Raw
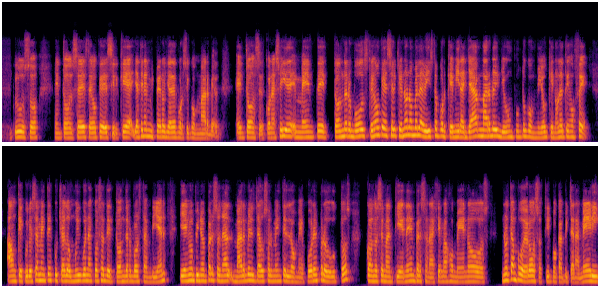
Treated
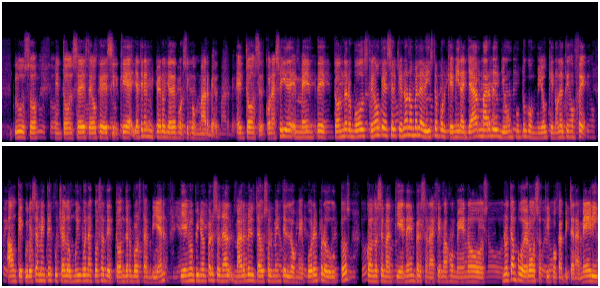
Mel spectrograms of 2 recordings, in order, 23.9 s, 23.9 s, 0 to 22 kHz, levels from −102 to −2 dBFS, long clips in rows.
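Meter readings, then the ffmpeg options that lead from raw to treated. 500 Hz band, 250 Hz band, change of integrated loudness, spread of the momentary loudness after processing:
-5.5 dB, -8.5 dB, -6.0 dB, 7 LU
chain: -filter_complex "[0:a]highpass=310,asplit=2[a][b];[b]adelay=408.2,volume=-17dB,highshelf=f=4k:g=-9.18[c];[a][c]amix=inputs=2:normalize=0,volume=-4.5dB"

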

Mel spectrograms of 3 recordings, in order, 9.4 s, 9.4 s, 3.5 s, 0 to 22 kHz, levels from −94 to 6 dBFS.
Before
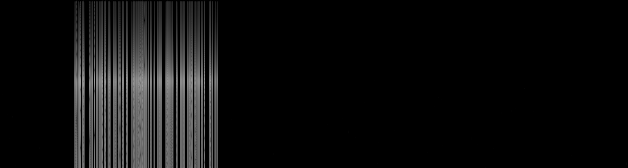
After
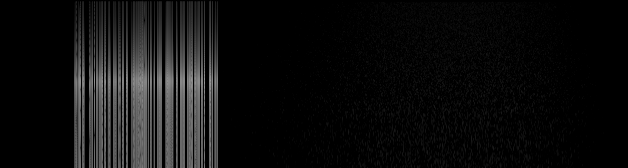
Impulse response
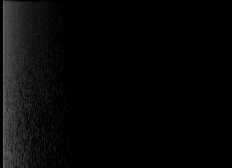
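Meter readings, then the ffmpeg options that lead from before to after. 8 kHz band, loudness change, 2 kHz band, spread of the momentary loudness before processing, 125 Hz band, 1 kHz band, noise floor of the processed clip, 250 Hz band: -2.5 dB, -2.5 dB, -2.5 dB, 4 LU, -2.5 dB, -2.5 dB, -85 dBFS, -2.5 dB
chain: -af "dynaudnorm=f=820:g=5:m=16dB,volume=-6dB"

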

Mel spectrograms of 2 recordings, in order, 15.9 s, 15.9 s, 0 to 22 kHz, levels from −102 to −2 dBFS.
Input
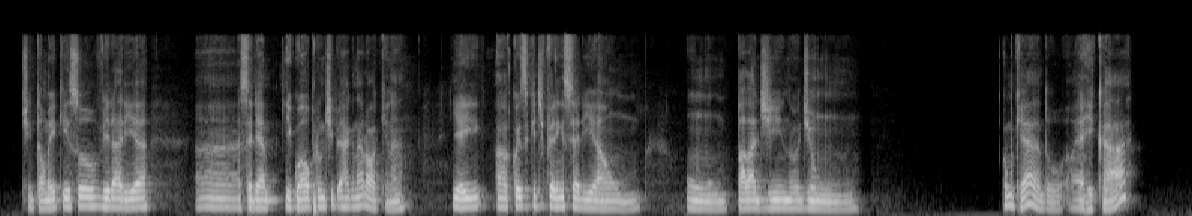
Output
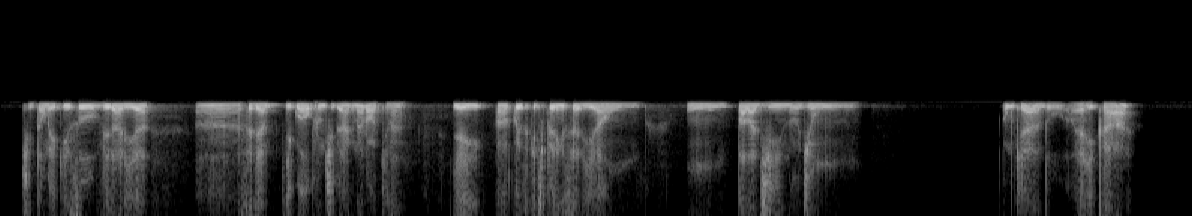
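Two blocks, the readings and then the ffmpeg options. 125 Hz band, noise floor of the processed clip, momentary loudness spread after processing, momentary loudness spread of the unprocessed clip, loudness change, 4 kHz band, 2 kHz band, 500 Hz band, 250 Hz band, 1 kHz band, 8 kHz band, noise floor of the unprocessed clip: under -35 dB, under -85 dBFS, 13 LU, 11 LU, +1.5 dB, +18.0 dB, -2.5 dB, under -25 dB, under -35 dB, -14.0 dB, under -40 dB, -81 dBFS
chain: -filter_complex "[0:a]lowshelf=f=190:t=q:w=3:g=-12.5,acrossover=split=200|780[a][b][c];[a]alimiter=level_in=12dB:limit=-24dB:level=0:latency=1,volume=-12dB[d];[d][b][c]amix=inputs=3:normalize=0,lowpass=f=3.1k:t=q:w=0.5098,lowpass=f=3.1k:t=q:w=0.6013,lowpass=f=3.1k:t=q:w=0.9,lowpass=f=3.1k:t=q:w=2.563,afreqshift=-3700,asplit=2[e][f];[f]adelay=44,volume=-14dB[g];[e][g]amix=inputs=2:normalize=0,volume=-4.5dB"

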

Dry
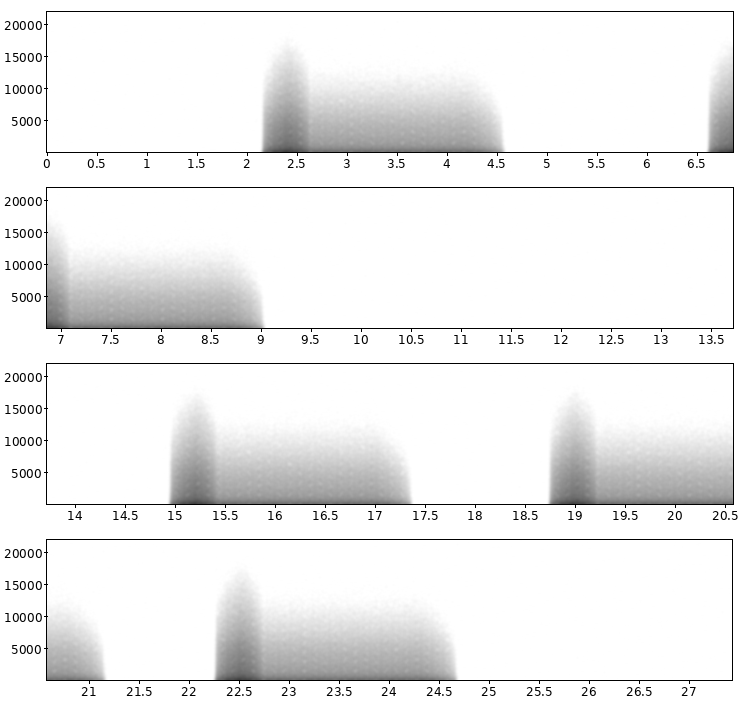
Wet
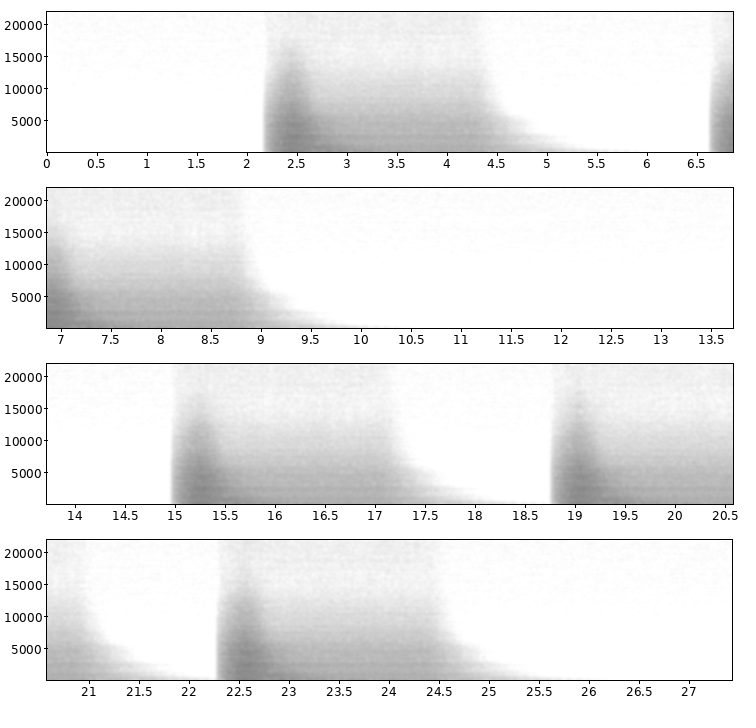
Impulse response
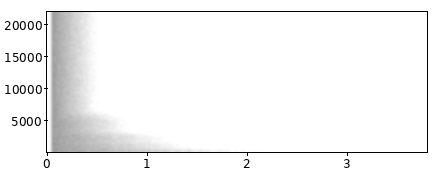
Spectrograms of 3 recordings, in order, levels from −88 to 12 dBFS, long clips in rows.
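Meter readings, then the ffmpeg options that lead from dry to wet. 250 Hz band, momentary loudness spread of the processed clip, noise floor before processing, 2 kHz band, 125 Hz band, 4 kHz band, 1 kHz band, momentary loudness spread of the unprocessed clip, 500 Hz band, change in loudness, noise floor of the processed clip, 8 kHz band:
-24.0 dB, 19 LU, -77 dBFS, -6.5 dB, -28.0 dB, -3.0 dB, -11.5 dB, 19 LU, -18.0 dB, -14.5 dB, -75 dBFS, +0.5 dB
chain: -filter_complex "[0:a]aderivative,asplit=2[a][b];[b]acrusher=bits=5:mix=0:aa=0.000001,volume=-10dB[c];[a][c]amix=inputs=2:normalize=0[d];[1:a]atrim=start_sample=2205[e];[d][e]afir=irnorm=-1:irlink=0,volume=-2dB"

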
